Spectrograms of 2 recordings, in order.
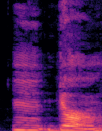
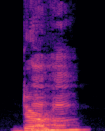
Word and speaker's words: Durham: just get right to it Durham am I pronouncing it correctly I want to make sure Durham Durham Durham just Durham yep just Durham Durham Public Schools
